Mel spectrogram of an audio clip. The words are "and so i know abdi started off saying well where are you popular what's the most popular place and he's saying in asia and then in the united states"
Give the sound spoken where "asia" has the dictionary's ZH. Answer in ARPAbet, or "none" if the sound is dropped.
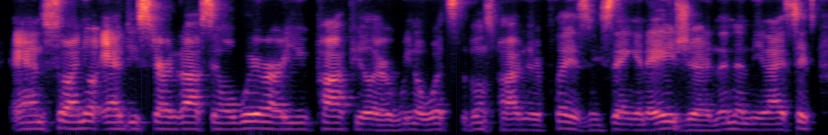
ZH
